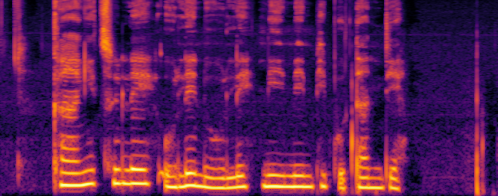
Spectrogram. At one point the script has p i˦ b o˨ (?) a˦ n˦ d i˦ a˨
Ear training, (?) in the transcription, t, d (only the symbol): t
